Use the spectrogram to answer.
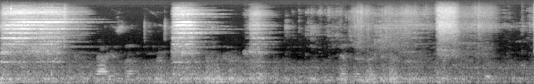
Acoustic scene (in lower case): subway train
